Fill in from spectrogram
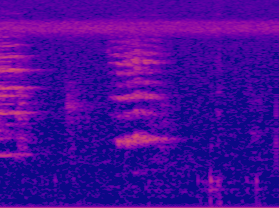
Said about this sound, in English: Okay, that was a weird one. That was a goat.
